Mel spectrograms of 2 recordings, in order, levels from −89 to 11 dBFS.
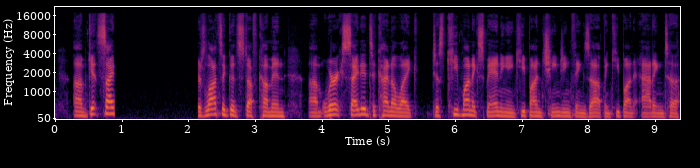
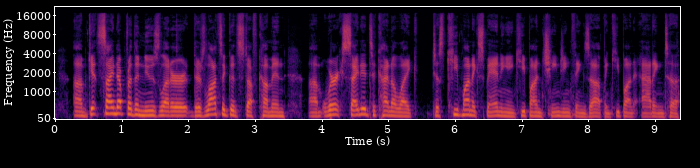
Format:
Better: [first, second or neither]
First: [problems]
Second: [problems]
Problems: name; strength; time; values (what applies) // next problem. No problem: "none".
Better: second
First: audio cutting out; at 1 s for 1.5 s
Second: none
